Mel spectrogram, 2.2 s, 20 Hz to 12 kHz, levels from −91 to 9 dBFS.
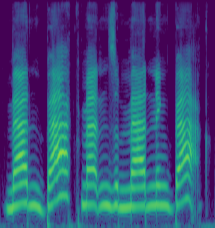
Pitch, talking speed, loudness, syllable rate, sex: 265 Hz, 165 wpm, -17 LUFS, 5.0 syllables/s, female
